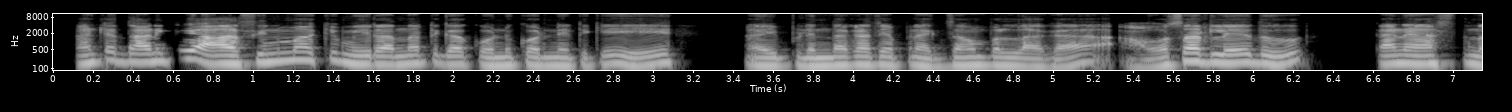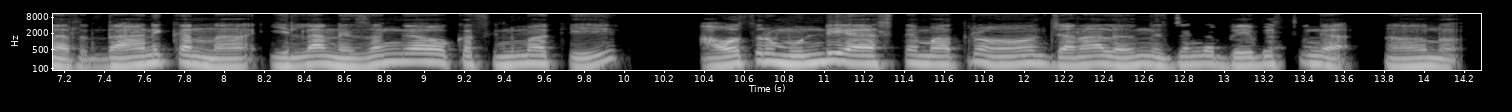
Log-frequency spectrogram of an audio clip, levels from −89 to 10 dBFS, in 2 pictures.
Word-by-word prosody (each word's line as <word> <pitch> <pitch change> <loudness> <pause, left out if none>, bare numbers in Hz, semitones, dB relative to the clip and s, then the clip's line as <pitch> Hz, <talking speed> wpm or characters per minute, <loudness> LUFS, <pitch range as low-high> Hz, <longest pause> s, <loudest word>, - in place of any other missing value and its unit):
అంటే 170 +6 -1
దానికి 180 +4 +2 0.2
ఆ - - +10 0.2
సినిమాకి 200 +3 -1
మీరన్నట్టుగా 150 +1 +1
కొన్ని 130 0 0
కొన్నిటికి 130 +3 -2 0.7
ఆహ్, - - 0
ఇప్పుడు 125 0 -4
ఇందాక 135 +2 +2
చెప్పిన 135 -1 -2
ఎగ్జాంపుల్‌లాగా 125 -2 -1 0.3
అవసరలేదు 165 - +3 0.5
కానీ 155 +1 +4
ఏస్తున్నారు. 150 -7 -1 0.2
దానికన్నా 140 -3 +1 0.3
ఇలా 145 +4 +2
నిజంగా 165 +10 0
ఒక 145 - -6
సినిమాకి, 145 -2 -2 0.6
అవసరం 160 +6 +2
ఉండి 180 +5 +2
ఏస్తే 150 +2 -2
మాత్రం, 145 +2 -2 0.3
జనాలు 135 +1 0 0.2
నిజంగా 140 +4 -4
బీభత్సంగా 140 +1 -2 0.3
అవును. 120 -1 -1
145 Hz, 120 wpm, -22 LUFS, 130-160 Hz, 0.7 s, ఆ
